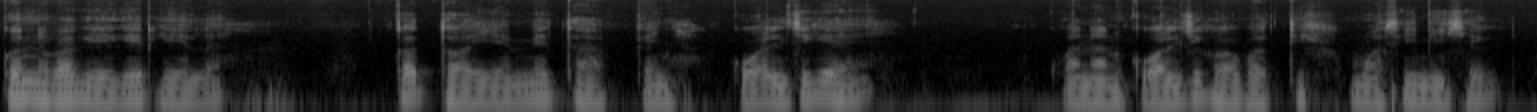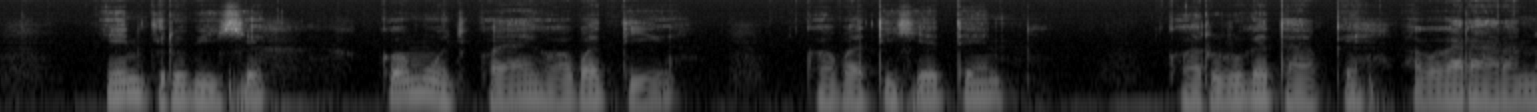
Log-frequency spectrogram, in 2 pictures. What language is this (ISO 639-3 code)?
kln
